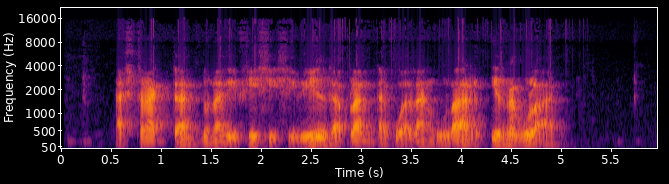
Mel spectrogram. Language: Catalan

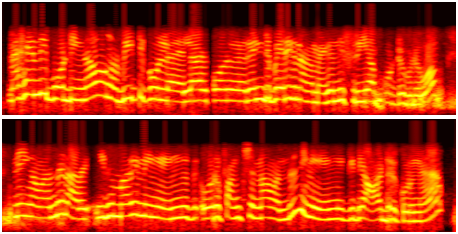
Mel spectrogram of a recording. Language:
Tamil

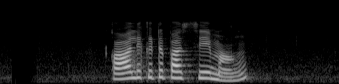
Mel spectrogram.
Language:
Sinhala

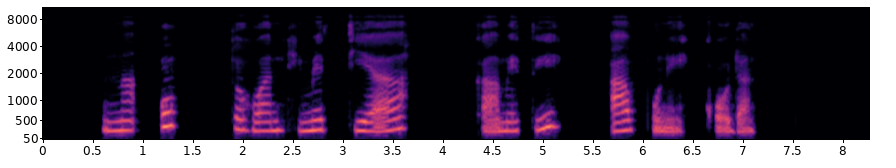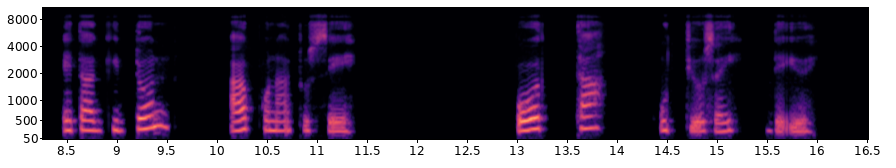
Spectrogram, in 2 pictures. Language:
Wolaytta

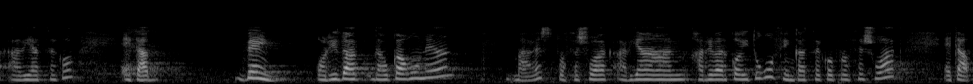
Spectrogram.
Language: Basque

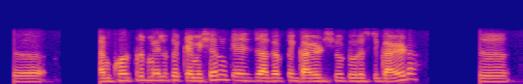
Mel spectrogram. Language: Kashmiri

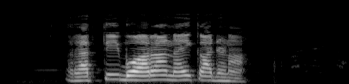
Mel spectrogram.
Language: Sansi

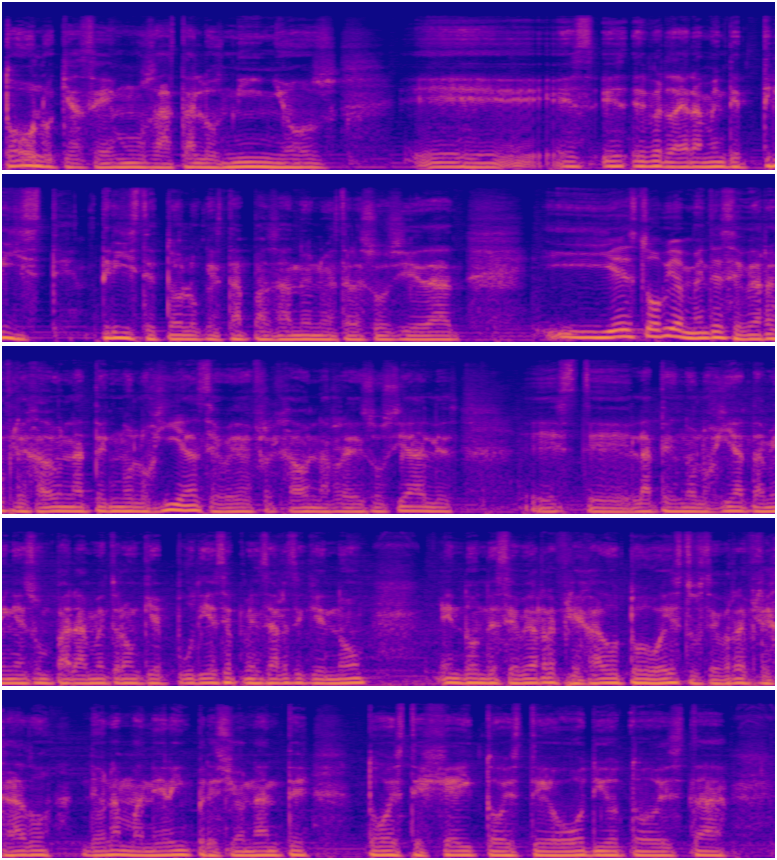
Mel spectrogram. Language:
Spanish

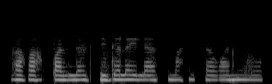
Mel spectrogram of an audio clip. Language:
Pashto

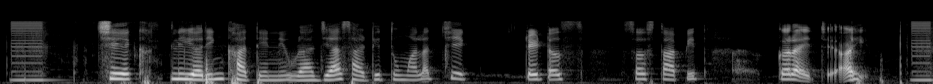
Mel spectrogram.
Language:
Marathi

